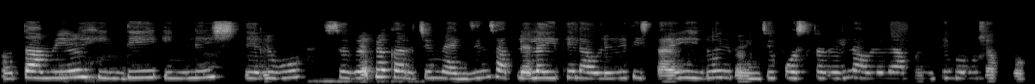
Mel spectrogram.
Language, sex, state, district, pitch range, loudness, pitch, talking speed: Marathi, female, Maharashtra, Dhule, 275-310 Hz, -25 LUFS, 290 Hz, 125 wpm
